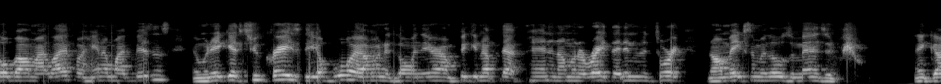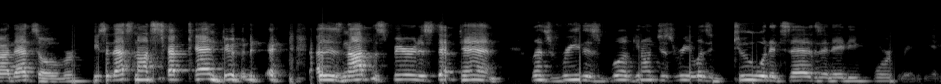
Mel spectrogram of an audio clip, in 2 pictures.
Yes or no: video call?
yes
